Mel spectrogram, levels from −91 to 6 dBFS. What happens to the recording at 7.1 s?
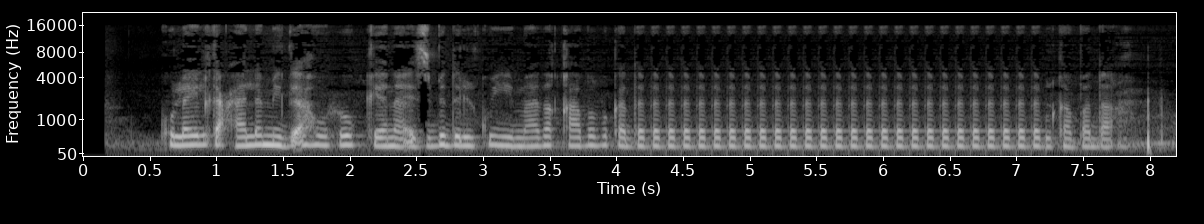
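At 7.1 s the sound is stuck in a broken-record loop: a 114 ms fragment, caught after "isbeddel ku yimaada qaababka", repeats back to back from 4.26 to 7.22 s. This is likely a stalled player or stream resending its last buffer, so the audio that belonged there is lost.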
